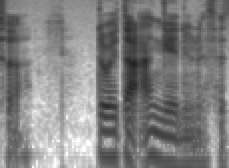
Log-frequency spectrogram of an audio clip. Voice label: "angen", Welsh

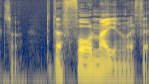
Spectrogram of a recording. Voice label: "ffoonau", Welsh

